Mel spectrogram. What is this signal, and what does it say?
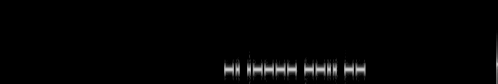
Morse code, heard as a keyed tone, about 41 wpm, 700 Hz. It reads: N1ZM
